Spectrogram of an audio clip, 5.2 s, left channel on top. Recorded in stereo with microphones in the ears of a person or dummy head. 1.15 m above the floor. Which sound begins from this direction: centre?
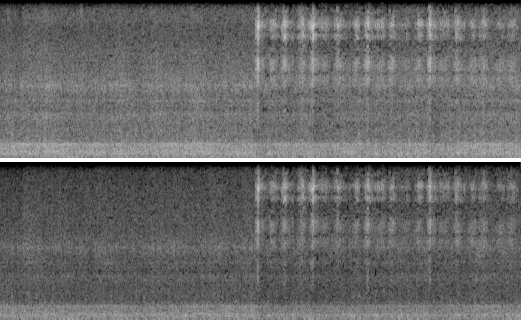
Breathing, at 2.6 s.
